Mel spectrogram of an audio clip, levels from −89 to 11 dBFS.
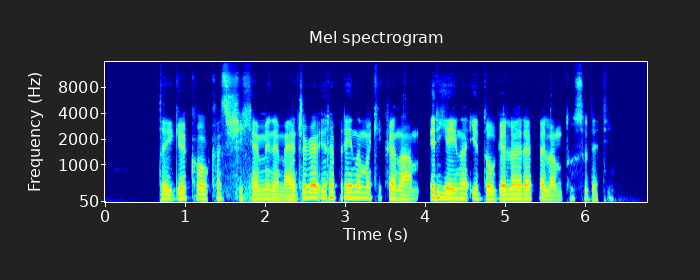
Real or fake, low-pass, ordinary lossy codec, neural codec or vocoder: fake; 14.4 kHz; Opus, 32 kbps; vocoder, 44.1 kHz, 128 mel bands, Pupu-Vocoder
